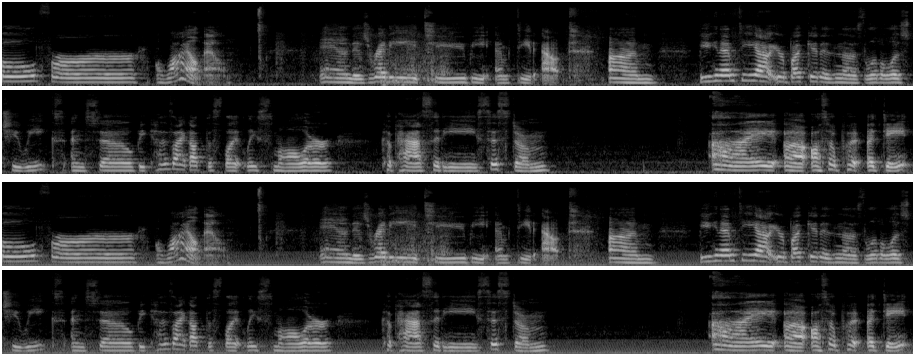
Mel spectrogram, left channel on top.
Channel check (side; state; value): right; noise; hum, 18 dB below the sound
